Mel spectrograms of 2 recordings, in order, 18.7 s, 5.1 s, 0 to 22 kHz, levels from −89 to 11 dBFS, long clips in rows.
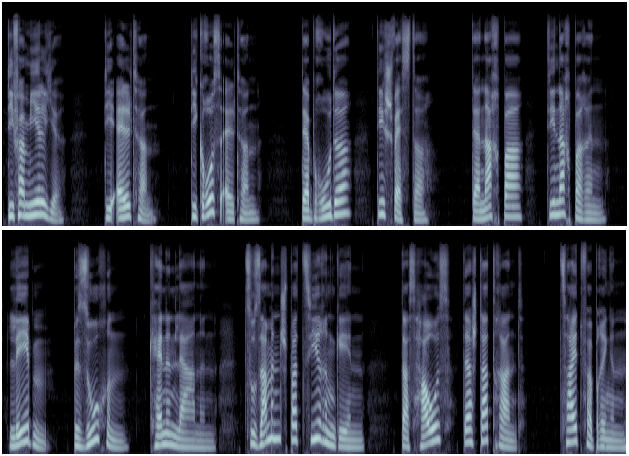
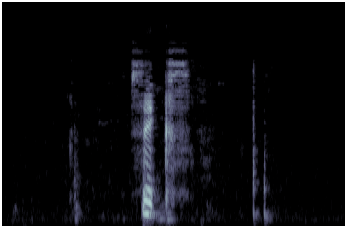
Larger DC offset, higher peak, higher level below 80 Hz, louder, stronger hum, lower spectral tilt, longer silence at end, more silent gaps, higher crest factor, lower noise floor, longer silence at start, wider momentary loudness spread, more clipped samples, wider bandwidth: neither; about the same, -2 dBFS vs -4 dBFS; first, -58 dBFS vs -82 dBFS; first, -18 LUFS vs -21 LUFS; neither; first, -5 dB/octave vs -2 dB/octave; second, 0 s vs 2.35 s; neither; second, 18 dB vs 26 dB; about the same, -81 dBFS vs -82 dBFS; second, 0.1 s vs 1.95 s; second, 14 LU vs 18 LU; neither; first, 17.5 kHz vs 9.6 kHz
